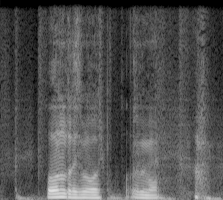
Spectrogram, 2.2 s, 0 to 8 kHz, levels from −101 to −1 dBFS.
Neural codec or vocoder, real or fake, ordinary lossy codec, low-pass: codec, 16 kHz, 1 kbps, FunCodec, trained on LibriTTS, 50 frames a second; fake; none; none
